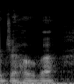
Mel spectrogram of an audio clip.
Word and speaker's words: Jehovah: The Tetragrammaton, the YHWH, which they pronounce either Yahweh or Jehovah, means I am, but it is God.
